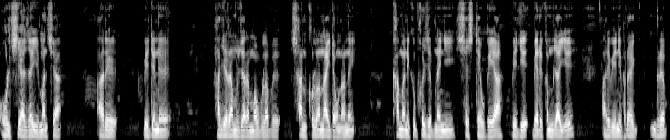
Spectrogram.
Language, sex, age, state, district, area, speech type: Bodo, male, 60+, Assam, Chirang, rural, spontaneous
